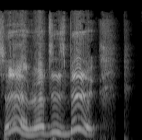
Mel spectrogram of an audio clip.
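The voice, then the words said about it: Put-on dumb-sounding voice. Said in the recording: “I should use my dumb voice.”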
